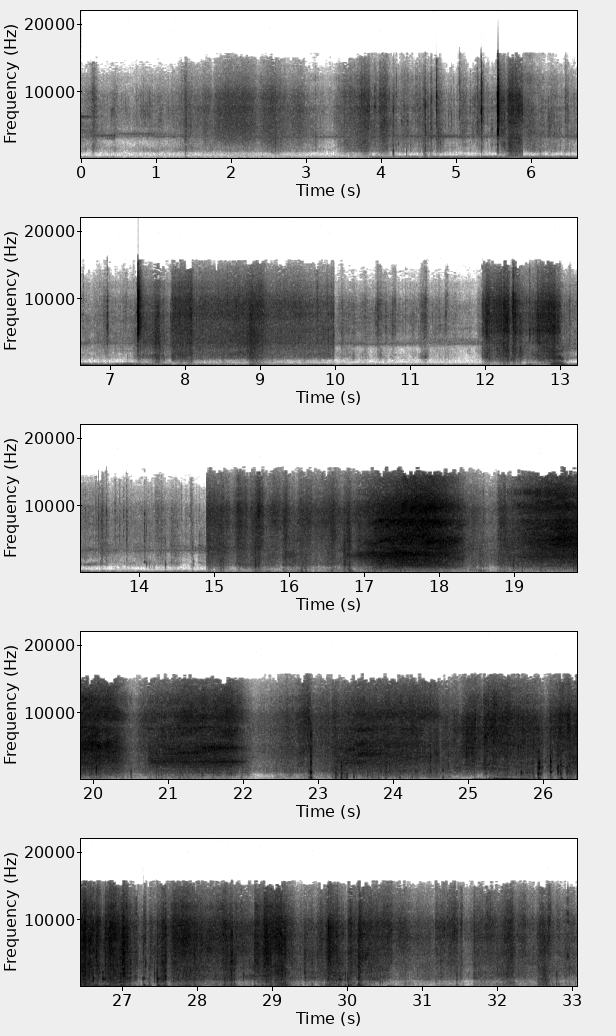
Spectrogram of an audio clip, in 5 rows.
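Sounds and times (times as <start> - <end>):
rustling: 14.9 - 33.0
hissing air rushes: 16.7 - 29.4.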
